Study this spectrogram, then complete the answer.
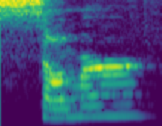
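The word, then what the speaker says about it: Sommer: Do you think it's Summer and it's just spelled with an O? I always feel like Suzanne Summers, like you know, Thre's company, but she's Suzanne Summer. S O M M E R and there's no S.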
